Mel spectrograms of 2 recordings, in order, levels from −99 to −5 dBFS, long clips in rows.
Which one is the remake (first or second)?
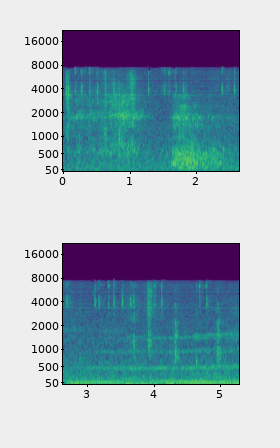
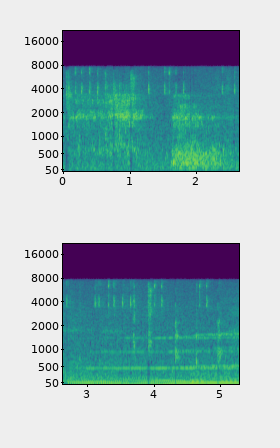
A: first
